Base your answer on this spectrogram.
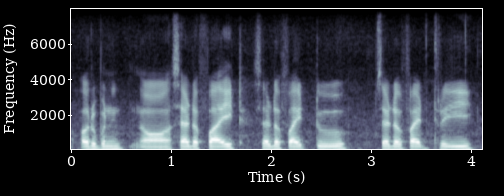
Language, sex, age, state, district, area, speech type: Nepali, male, 18-30, West Bengal, Kalimpong, rural, spontaneous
